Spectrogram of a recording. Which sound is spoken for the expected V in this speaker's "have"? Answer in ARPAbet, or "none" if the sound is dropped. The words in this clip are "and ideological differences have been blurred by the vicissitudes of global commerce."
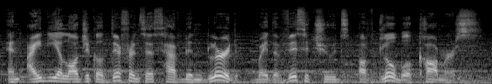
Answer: V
